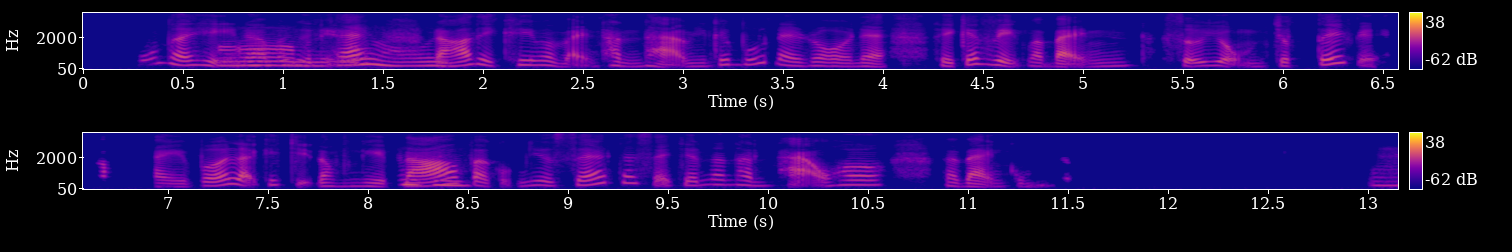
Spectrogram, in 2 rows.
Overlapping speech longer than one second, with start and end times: 0.7-1.9

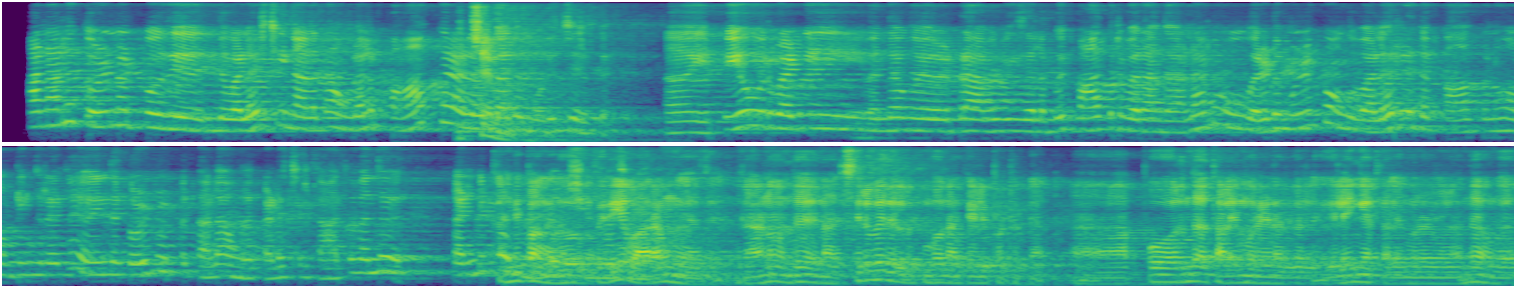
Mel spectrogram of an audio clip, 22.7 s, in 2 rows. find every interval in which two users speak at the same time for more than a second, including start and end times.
15.1-16.3

